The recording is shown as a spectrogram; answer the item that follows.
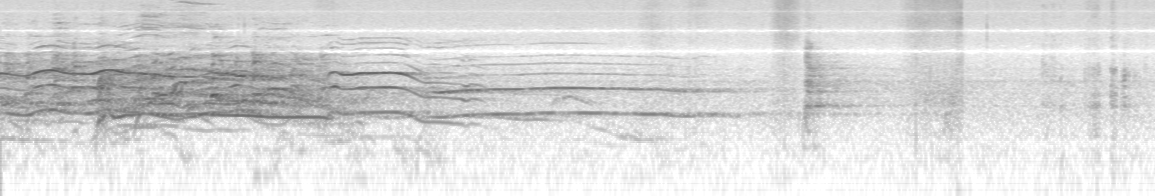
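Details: Fifty huskies howling together by full moonlight in winter after their meal; a thick chorus of wavering howls for about six seconds thins to a few long falling tones, then fades to near silence with scattered faint noises.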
